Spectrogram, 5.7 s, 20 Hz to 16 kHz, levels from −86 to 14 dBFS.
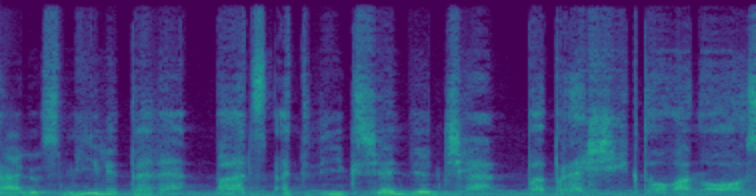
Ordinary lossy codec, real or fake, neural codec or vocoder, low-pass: Opus, 32 kbps; fake; codec, 44.1 kHz, 7.8 kbps, DAC; 14.4 kHz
